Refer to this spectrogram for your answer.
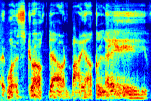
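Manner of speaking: very rasping voice. Voicing a dead man answering how he died: very raspy voice. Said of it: "he says with a very raspy voice".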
